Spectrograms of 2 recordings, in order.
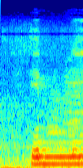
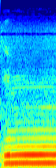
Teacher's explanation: لازم تقول إني، وتحس إن الغنة دي بتطلع من الإيه، من الأنف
